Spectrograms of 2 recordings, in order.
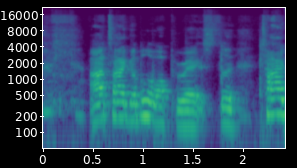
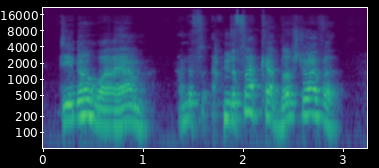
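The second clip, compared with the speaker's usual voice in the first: bad, crude, put-on Irish accent; 3 semitones higher than usual. Starting a bit after being asked not to, doing a crap put-on irish accent. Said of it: "Your Irish accent".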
